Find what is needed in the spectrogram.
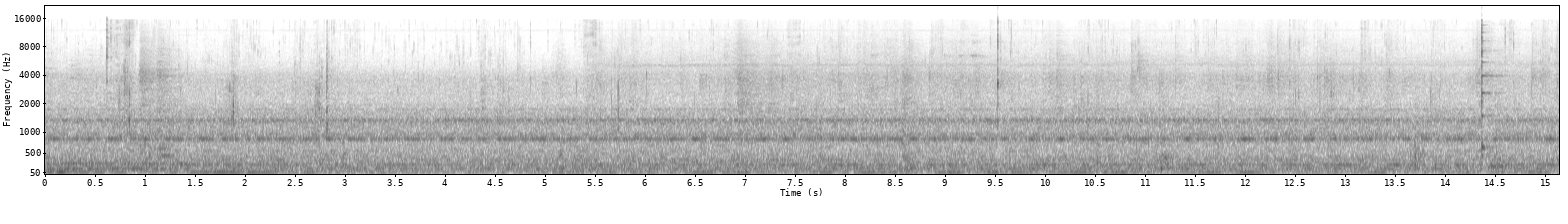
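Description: Chopsticks and a spoon tossing sauce-coated wide wheat noodles in a ceramic bowl: wet squishing, with scattered light clicks against the bowl, over a steady background hum with two constant whining tones.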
